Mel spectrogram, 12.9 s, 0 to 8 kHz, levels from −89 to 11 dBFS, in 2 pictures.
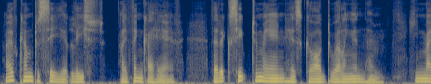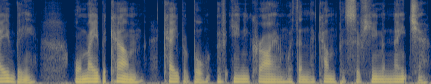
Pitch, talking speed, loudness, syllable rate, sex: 95 Hz, 160 wpm, -18 LUFS, 4.6 syllables/s, male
